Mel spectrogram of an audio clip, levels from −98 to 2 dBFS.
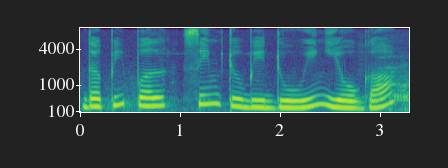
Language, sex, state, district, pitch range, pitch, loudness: English, female, Assam, Kamrup Metropolitan, 200-270 Hz, 230 Hz, -14 LUFS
